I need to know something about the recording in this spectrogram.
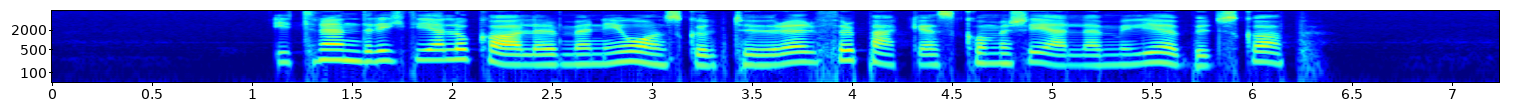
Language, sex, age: Swedish, female, 26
